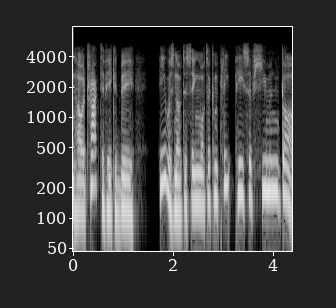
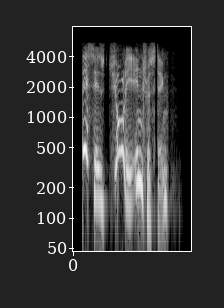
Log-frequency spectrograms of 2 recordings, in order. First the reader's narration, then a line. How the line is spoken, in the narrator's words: piped up Alex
